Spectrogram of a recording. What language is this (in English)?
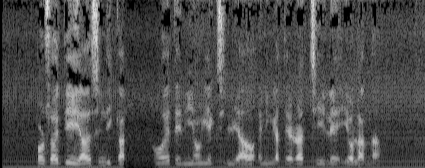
Spanish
